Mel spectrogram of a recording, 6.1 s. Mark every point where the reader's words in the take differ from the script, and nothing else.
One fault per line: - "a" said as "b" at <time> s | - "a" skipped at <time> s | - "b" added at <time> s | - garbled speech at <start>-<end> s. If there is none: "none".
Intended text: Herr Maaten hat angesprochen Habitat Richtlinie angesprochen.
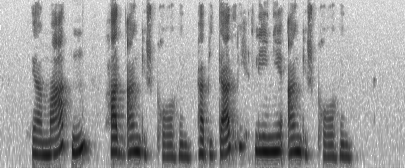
none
